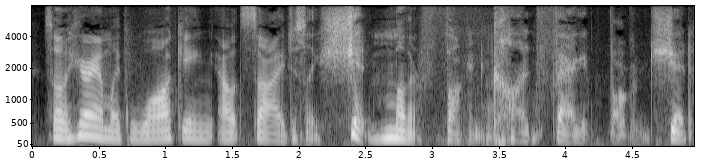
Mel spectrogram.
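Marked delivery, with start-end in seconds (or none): 2.1-4.9 put-on muttered cursing, lower. Retelling checking the mail full of bills: imitating own muttered cursing. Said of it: "cursing and talking to myself".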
